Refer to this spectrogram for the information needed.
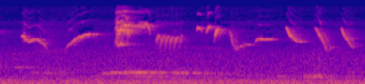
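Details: Canary song as a tutor recording: sweeping whistles, a loud burst of buzzy chirps, then a string of rapid downward-slurred notes, with low background hum.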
